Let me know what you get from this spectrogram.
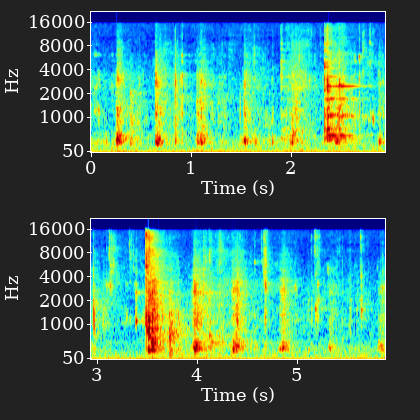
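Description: Quiet close-up chewing and wet mouth sounds of a person eating chili, with a string of faint clicks. Near the middle there are two louder clinks, one briefly ringing, as a spoon knocks against the ceramic bowl.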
